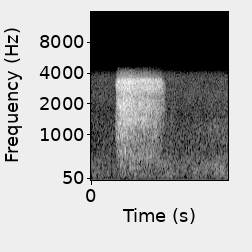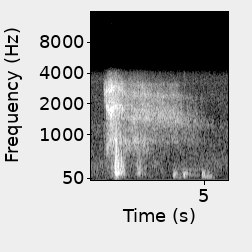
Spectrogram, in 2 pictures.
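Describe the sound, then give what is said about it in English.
A slow, deep breath comes as two faint, airy rushes of air separated by a pause of over a second. The second is longer and slightly stronger. “Just take a nice deep breath.”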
